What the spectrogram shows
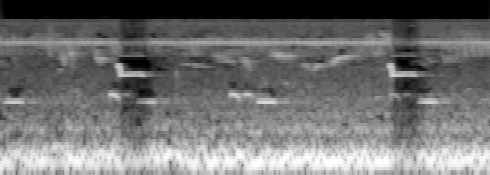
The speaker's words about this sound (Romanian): Mă rog, e și un cuc acolo.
